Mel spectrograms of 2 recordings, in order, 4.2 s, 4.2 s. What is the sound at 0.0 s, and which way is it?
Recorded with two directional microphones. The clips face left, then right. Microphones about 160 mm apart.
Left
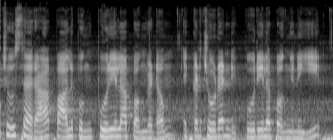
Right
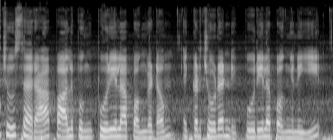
A woman's voice, 60° right (ahead or behind).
